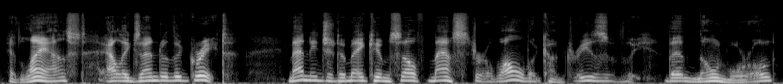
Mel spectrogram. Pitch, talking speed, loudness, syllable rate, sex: 155 Hz, 145 wpm, -19 LUFS, 4.1 syllables/s, male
